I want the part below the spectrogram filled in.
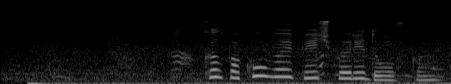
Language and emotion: Russian, sad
